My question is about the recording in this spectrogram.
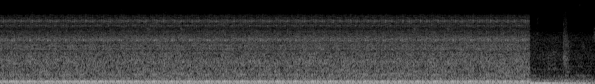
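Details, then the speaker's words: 2013 BMW 750i M Sport V8, rebuilt after a seized engine, idling after bad connections were sorted; a smooth, even, deep rumble with no misses or knocks, a healthy idle. "it runs very good. That makes me very happy."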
